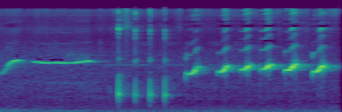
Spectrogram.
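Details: Caged black-winged myna singing outdoors and while held in the hand. A long steady whistle comes first, then four harsh clipped notes, then a run of short rising whistles repeated about four times a second.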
